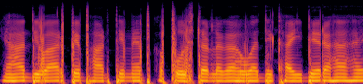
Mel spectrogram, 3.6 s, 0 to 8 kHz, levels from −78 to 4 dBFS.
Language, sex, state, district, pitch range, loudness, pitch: Hindi, male, Jharkhand, Ranchi, 115-125 Hz, -12 LUFS, 120 Hz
